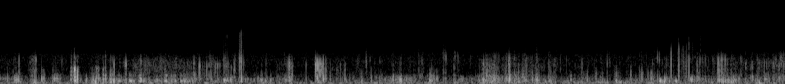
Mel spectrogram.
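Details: Stomach growling from hunger: continuous low gurgling and rumbling with bubbling pops, ordinary bowel sounds (borborygmi).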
